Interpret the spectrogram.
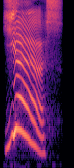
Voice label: Tiny meme voice "yes"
